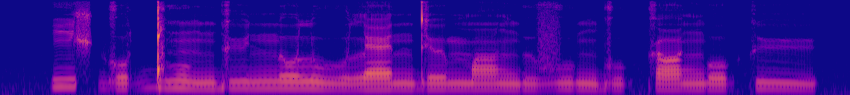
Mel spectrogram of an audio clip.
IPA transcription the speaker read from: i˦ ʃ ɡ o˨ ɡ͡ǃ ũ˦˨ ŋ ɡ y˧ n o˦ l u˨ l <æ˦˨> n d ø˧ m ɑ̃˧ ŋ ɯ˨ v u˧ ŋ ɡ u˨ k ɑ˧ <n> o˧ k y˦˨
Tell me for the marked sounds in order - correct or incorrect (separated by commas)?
incorrect, incorrect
